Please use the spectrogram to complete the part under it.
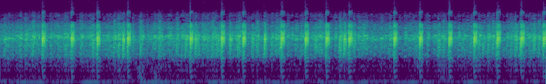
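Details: Frog calling in a steady chorus: rapid, bright, clicking notes repeated about three times a second, forming a continuous high-pitched pulsing.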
